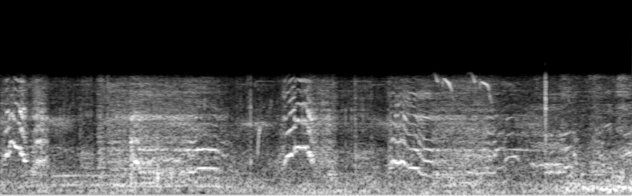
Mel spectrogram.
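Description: Birds calling: a series of short, rising-and-falling calls every second or so over a steady low rumble.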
